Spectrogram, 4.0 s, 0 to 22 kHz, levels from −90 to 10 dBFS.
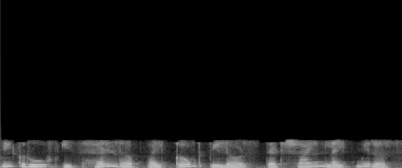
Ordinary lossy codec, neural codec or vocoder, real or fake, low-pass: MP3, 24 kbps; none; real; 3.6 kHz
